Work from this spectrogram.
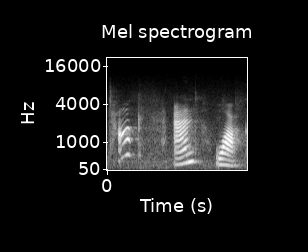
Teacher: with the verb talk and walk, the L is completely silent, okay? We don't pronounce it.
